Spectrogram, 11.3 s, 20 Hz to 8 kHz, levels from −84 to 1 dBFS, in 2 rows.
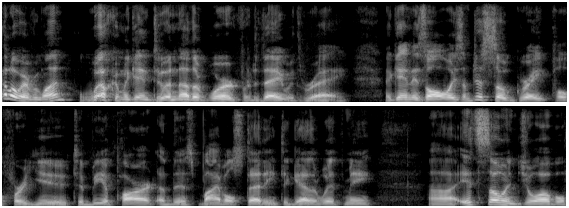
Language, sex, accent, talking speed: English, male, American, 185 wpm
